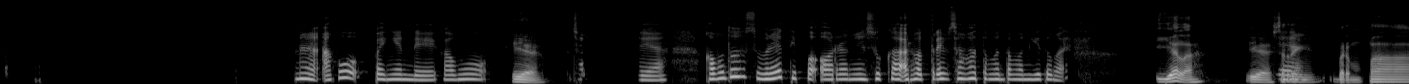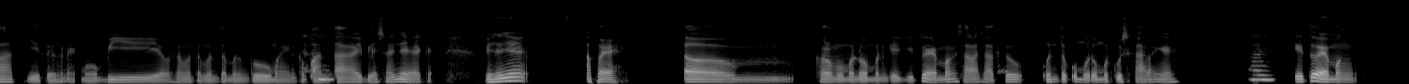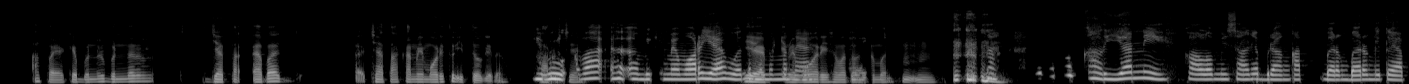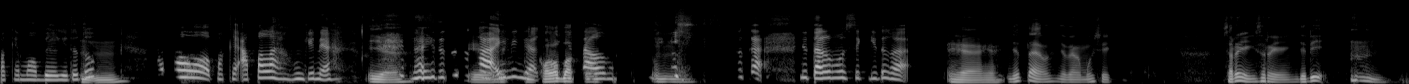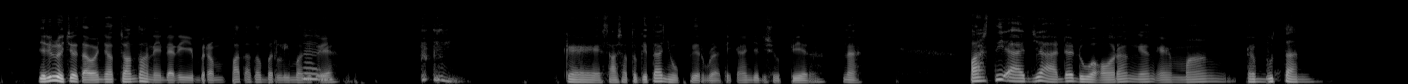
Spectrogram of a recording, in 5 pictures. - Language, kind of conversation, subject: Indonesian, podcast, Pernahkah kalian membuat dan memakai daftar putar bersama saat road trip?
- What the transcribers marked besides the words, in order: other background noise; tapping; laughing while speaking: "suka road trip"; throat clearing; laughing while speaking: "ya. Nah itu tuh"; laughing while speaking: "nyetel"; throat clearing; throat clearing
